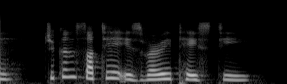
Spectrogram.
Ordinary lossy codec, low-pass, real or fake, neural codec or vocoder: none; 7.2 kHz; fake; codec, 16 kHz, about 1 kbps, DyCAST, with the encoder's durations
